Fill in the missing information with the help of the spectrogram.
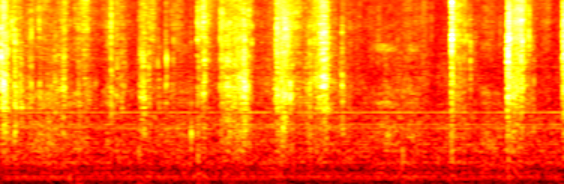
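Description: Faint soft rustles and pats of floured hands pressing and folding buttermilk biscuit dough on a countertop, a handful of scattered strokes over a low steady room hum.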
